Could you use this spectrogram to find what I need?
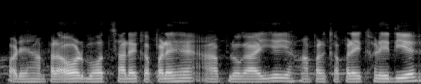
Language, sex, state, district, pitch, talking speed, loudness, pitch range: Hindi, male, Bihar, Kaimur, 135 Hz, 225 wpm, -18 LUFS, 130-140 Hz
